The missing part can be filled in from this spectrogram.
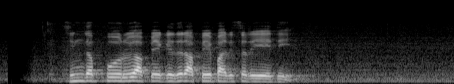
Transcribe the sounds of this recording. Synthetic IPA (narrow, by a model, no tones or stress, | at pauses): sɪŋɡɐpːuːɾɯɐpːeːkɪðɐɾɐpːeːpɐɾɪsɐɾɐjeːd̪i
